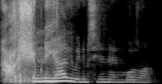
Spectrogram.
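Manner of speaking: furious shouted warning; loud threat. Real, not acted. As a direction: yell the threat at the bot.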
